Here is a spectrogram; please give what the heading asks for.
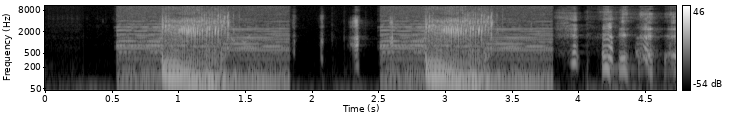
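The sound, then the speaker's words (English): Farting in a comic bathroom scene of a movie: two long, loud, rasping blasts of flatulence, each about a second and a half, end in a sputter. A few short scattered noises follow. “they decide to put in a lot of farting in the sequence.”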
